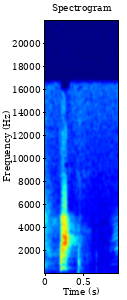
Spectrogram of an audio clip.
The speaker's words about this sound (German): wie immer ein guter Start, aber auch wie immer ein Katzenschrei. Ja, das habe ich auch gehört.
